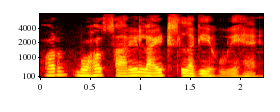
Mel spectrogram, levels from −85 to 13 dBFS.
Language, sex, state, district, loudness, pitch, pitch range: Hindi, male, Jharkhand, Ranchi, -15 LUFS, 130 Hz, 115-145 Hz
